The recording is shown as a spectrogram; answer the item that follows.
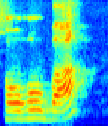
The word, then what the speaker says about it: jojoba: It's spelled with J, it's pronounced as jojoba.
